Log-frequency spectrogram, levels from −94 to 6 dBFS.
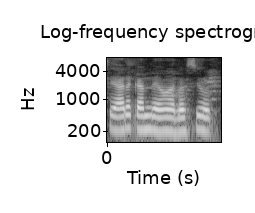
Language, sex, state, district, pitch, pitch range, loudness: Chakma, female, Tripura, Dhalai, 205 Hz, 195-215 Hz, -14 LUFS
